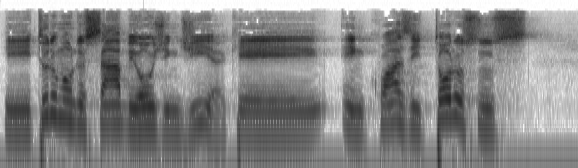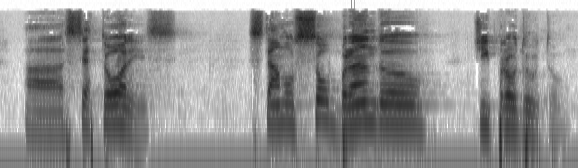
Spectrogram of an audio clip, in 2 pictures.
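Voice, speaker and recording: An American man, a native English speaker with an American accent, gives a public lecture as an economist in halting, non-native phrasing. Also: fairly high pitch, lively intonation. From United States. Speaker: agricultural economist, guest speaker.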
